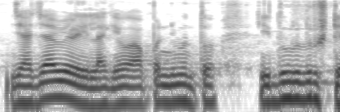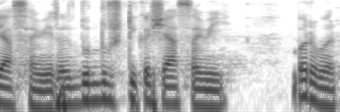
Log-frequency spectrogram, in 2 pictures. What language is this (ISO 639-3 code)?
mar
